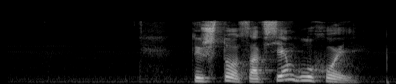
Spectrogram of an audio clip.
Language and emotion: Russian, angry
